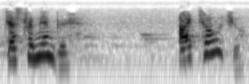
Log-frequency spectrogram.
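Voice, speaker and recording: Breezy, high-voiced small-town innkeeper. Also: female voice, big pitch swings, measured pace, full character voice. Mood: warning. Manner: breezy, folksy, wry. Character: chatty, teasing small-town innkeeper woman, plainspoken. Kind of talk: old-time radio drama acting. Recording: tinny vintage radio drama, music behind.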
